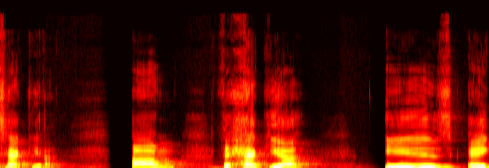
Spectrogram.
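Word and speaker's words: Hekija: how to pronounce it it's h e k i j a so I think it's heya um the heca is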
